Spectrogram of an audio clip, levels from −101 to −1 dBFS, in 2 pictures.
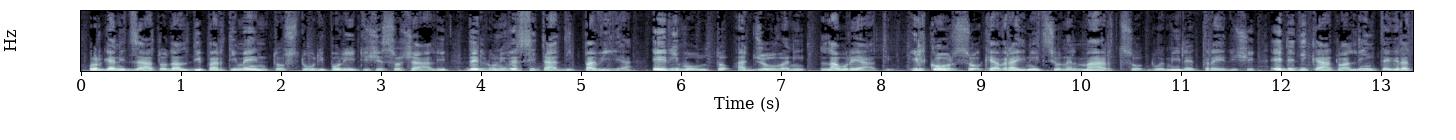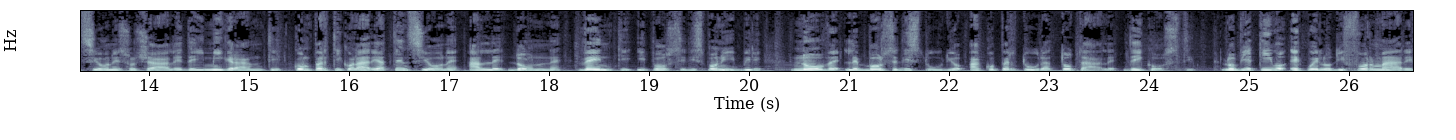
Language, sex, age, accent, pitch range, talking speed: Italian, male, 50-69, native, 140-185 Hz, 120 wpm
